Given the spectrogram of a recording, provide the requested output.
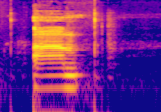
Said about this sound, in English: For starters, if you hear clicking, that's me clicking on my computer because, you know, I can.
